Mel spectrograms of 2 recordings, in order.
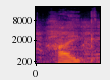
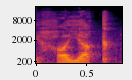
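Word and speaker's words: Huyck: Yeah, that's just to make sure you don't say huck.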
